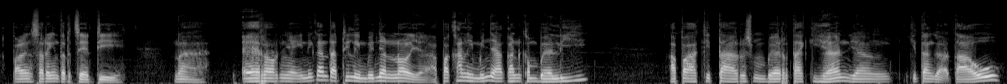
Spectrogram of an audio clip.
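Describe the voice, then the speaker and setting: A man's voice: mid-range voice, a little mellow, dry recording. A man casually explaining things to his viewers in a vlog, talking them through it as friends and trailing off with easy filler words. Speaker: vlogger explaining app credit errors.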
